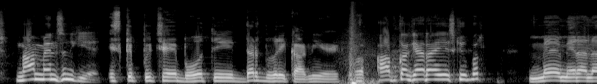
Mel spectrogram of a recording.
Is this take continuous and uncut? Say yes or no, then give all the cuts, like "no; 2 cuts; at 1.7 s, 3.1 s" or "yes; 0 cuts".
no; 2 cuts; at 1.1 s, 3.4 s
